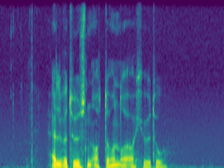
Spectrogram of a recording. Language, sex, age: Norwegian, male, 21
